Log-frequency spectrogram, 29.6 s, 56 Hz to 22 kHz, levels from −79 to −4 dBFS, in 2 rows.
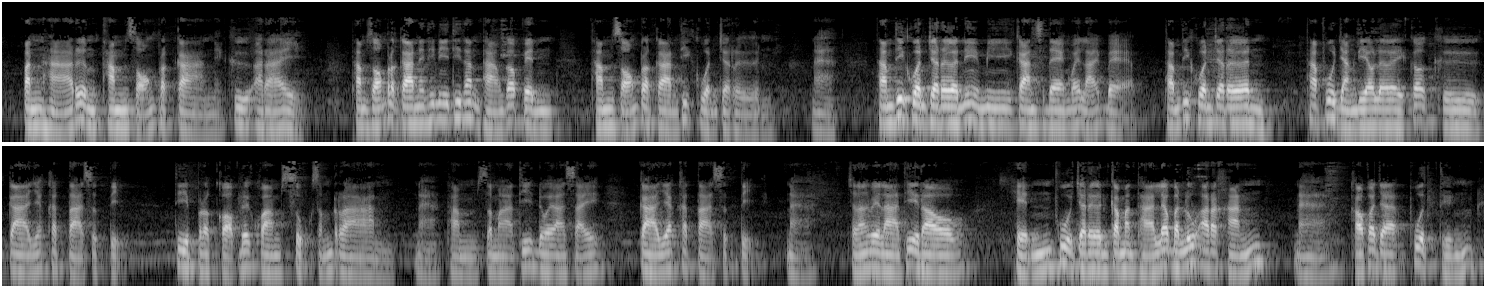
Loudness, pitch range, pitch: -24 LUFS, 105-125 Hz, 115 Hz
